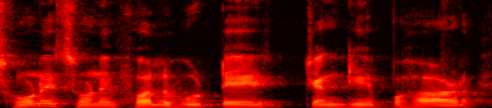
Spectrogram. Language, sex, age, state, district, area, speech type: Punjabi, male, 30-45, Punjab, Fatehgarh Sahib, rural, spontaneous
